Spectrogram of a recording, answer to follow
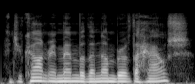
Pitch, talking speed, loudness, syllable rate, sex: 135 Hz, 275 wpm, -14 LUFS, 7.3 syllables/s, male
